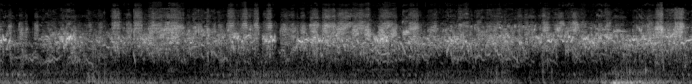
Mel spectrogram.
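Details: Group of Australian budgies chattering contentedly, steady high tweeting and warbled trills layered together, a few brighter whistled notes standing out above the constant chorus.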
